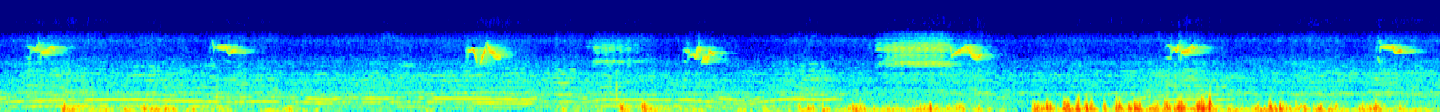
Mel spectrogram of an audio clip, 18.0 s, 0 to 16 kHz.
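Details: Honey bees at the landing board of a brand new Langstroth hive, morning of day 3 after a new nuc was added and two days of rain; a steady wavering hum for about ten seconds, then low thumping noise, with short bird chirps throughout.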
